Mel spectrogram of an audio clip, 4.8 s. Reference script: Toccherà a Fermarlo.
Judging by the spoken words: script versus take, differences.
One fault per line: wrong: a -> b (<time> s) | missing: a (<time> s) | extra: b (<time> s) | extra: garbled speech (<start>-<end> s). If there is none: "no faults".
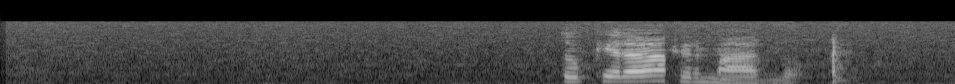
no faults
